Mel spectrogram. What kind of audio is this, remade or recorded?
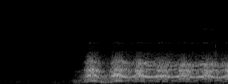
recorded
